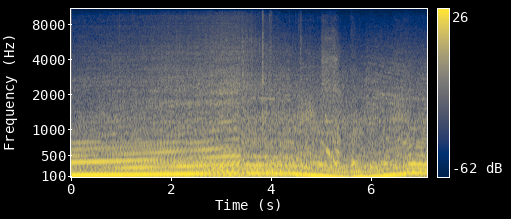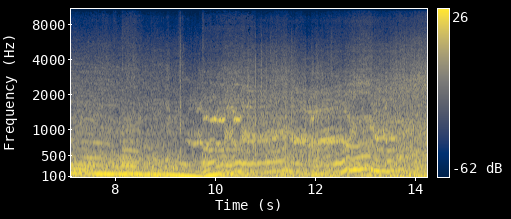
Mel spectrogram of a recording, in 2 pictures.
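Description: Turbocharged drift car's engine heard from inside the cabin, held at high revs for a few seconds, then repeatedly dropping and climbing in pitch as the throttle is worked through the slides, with tyres squealing.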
